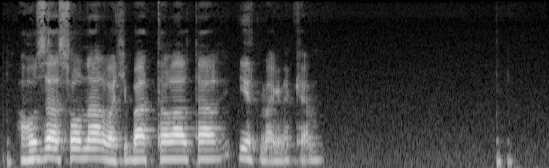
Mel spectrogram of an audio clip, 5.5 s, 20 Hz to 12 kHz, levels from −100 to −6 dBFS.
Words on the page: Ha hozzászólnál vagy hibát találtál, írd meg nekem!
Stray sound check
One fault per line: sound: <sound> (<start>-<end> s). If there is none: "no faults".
no faults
